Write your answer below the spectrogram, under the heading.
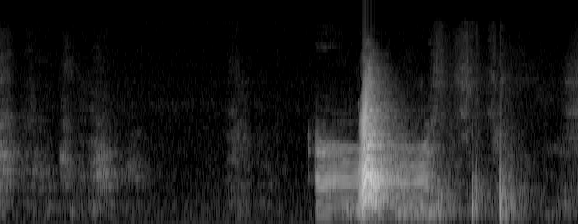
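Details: An English Staffordshire Bull Terrier plays with a teddy bear toy indoors in a lounge room, spinning around. One short, strained, harmonic bark-like vocalization, followed by a few soft thumps and clicks.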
